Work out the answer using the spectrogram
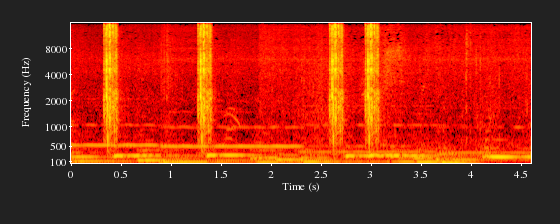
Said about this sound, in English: But one of the macaques took a hold of the camera and started pressing the shutter button.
